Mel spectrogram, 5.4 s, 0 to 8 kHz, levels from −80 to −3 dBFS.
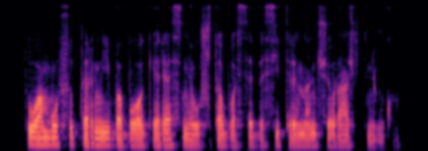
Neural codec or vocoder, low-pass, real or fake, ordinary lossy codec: none; 7.2 kHz; real; Opus, 32 kbps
